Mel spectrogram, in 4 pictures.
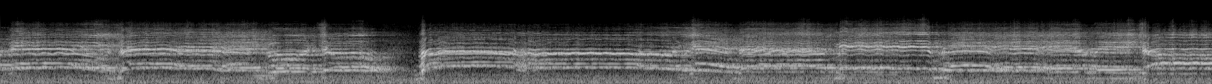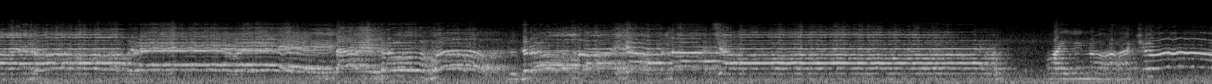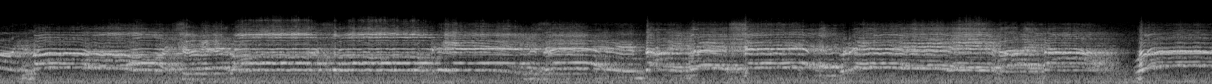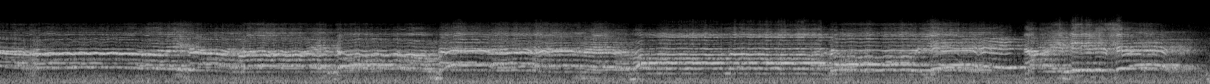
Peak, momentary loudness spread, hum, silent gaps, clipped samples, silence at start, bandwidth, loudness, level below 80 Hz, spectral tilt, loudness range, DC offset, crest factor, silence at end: -2 dBFS; 3 LU; none; none; under 0.1%; 0 s; 11.5 kHz; -18 LUFS; -40 dBFS; -3.5 dB/octave; 2 LU; under 0.1%; 16 dB; 0 s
